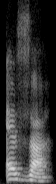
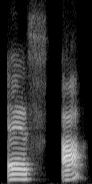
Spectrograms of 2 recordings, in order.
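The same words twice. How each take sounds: First: The final s runs straight into a. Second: The words are said separately, not joined. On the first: The speaker calls it right. "diga as a" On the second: The speaker calls it wrong. "em vez de você falar as a"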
